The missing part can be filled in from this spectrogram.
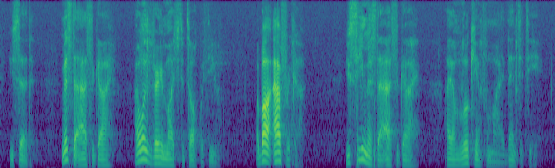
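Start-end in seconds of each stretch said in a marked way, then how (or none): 1.3-10.8 mock-solemn, very serious, earnest delivery. Reminding someone how they spoke at their first school meeting, mimicking earnest seriousness. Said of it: "the most serious little thing I had ever seen".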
